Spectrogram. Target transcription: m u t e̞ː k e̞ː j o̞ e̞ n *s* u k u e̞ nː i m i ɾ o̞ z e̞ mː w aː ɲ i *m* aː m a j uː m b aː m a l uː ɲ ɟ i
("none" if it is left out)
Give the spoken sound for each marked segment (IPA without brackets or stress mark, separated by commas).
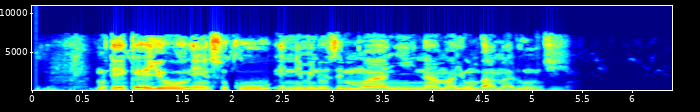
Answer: s, n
